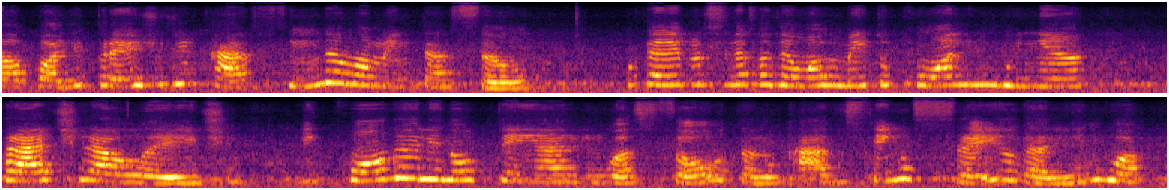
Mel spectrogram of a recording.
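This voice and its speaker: A woman's voice: sits high, pushed and bright. A young woman with a Brazilian accent telling a personal story in a candid, casual vlog style, conversational and emphatic. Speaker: vlogger sharing motherhood experience. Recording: distant mic, noisy room ambience.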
